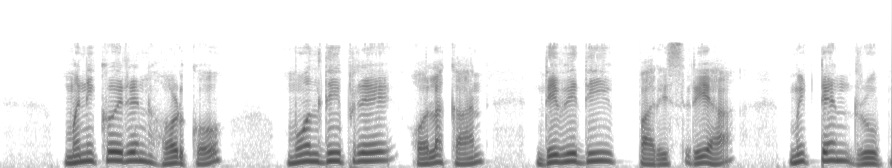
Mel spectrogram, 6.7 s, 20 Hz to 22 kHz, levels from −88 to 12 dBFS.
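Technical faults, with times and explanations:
No faults found; the speech arrives over an mSBC Bluetooth headset link, with nothing above 7.7 kHz, as that wideband path allows.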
